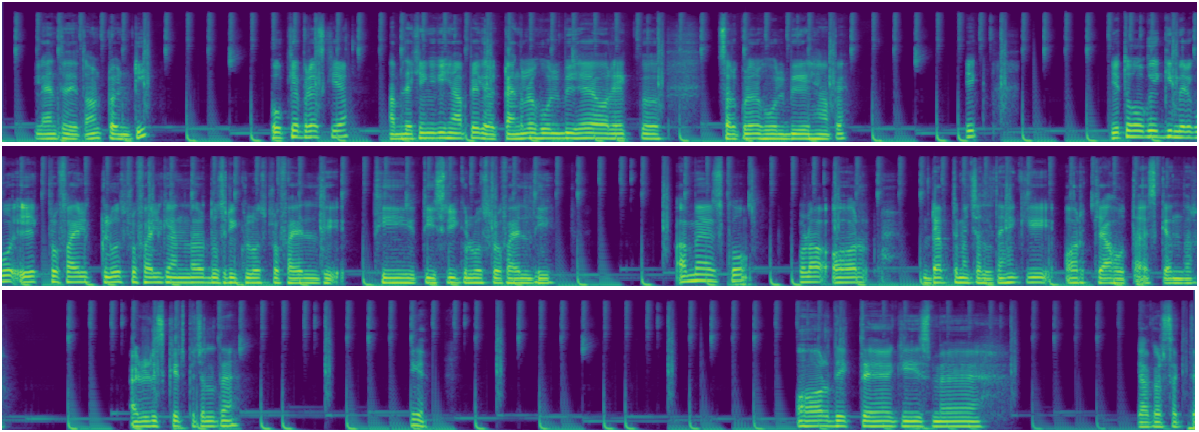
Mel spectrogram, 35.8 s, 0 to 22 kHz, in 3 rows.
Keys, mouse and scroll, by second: 0.7-2.6 middle drag, 2.6 click, 3.9-11.0 middle drag, 18.3 click, 19.4 Return, 21.2 click, 23.3 right click, 24.9 click, 28.4 scroll down 1, 28.9 scroll up 1, 30.1-31.3 scroll down 1, 31.3-34.2 drag, 34.2 click.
